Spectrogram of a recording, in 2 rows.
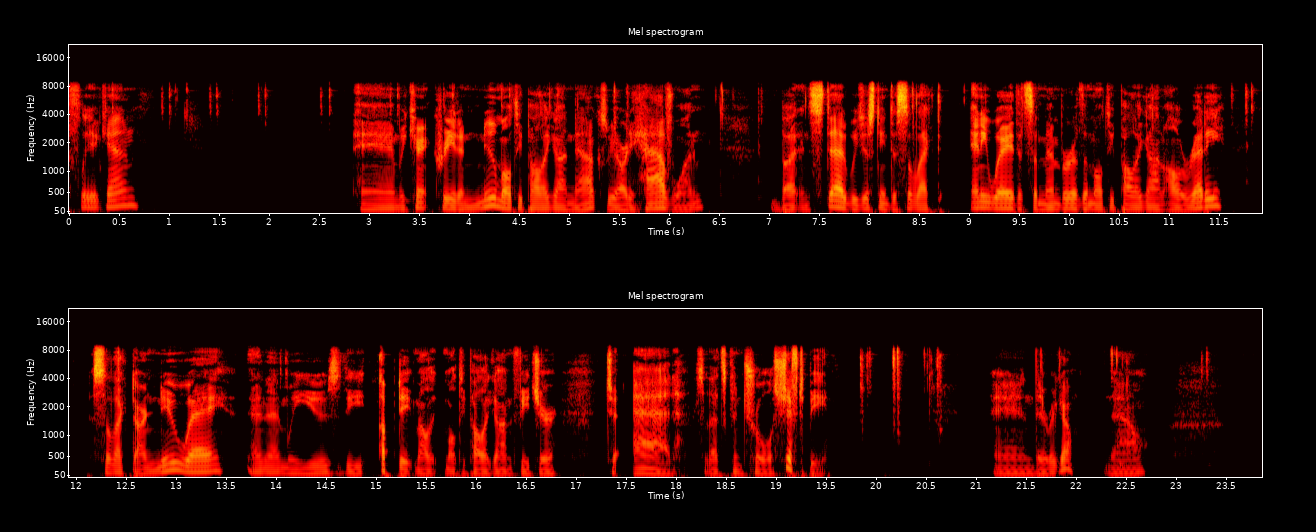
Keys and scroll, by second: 5.4 s, 20.3 ctrl+shift+b.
